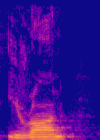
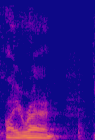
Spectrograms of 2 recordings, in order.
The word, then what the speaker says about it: Iran: Our country is named Iran, not Iran.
